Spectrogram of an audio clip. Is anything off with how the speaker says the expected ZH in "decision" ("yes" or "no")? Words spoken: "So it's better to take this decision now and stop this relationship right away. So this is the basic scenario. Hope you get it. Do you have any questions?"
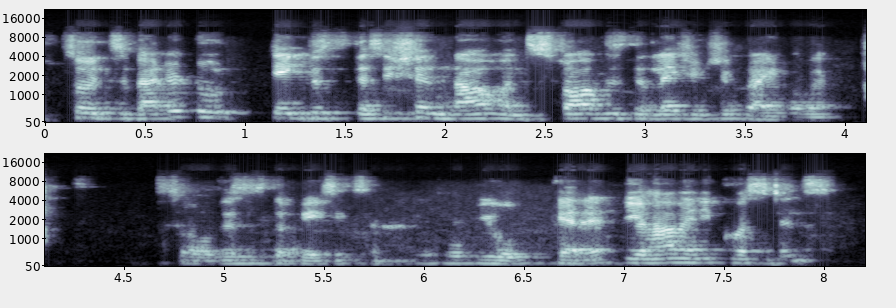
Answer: yes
